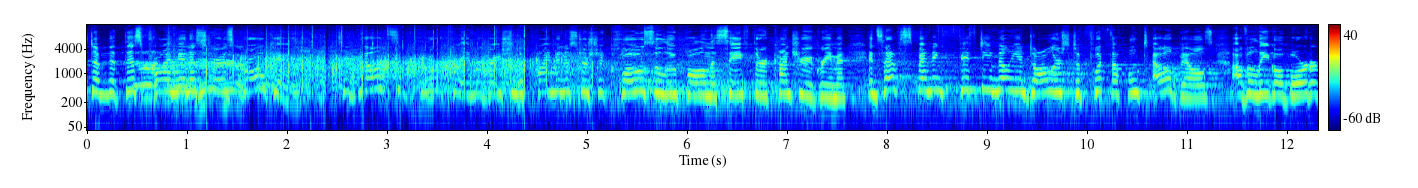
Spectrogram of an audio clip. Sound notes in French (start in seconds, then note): 1.9 voix de l'interprte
